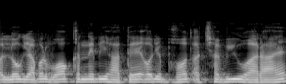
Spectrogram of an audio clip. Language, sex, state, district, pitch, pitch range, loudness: Hindi, male, Bihar, West Champaran, 120 Hz, 110-120 Hz, -17 LUFS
